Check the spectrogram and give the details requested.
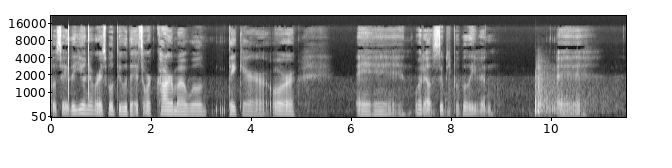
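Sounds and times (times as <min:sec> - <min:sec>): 
speech: 0:00.0 - 0:05.2, 0:06.1 - 0:09.0, 0:10.1 - 0:10.8
firework boom with rolling crackle and rumble: 0:09.6 - 0:10.2.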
